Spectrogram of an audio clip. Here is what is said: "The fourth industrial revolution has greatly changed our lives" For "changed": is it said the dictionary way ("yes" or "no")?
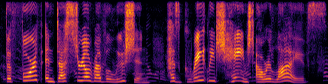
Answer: yes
